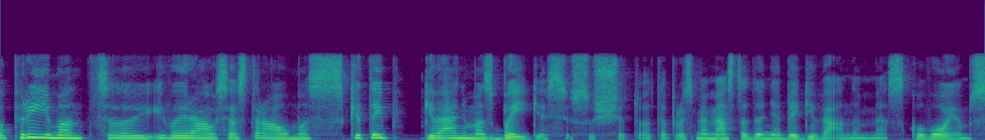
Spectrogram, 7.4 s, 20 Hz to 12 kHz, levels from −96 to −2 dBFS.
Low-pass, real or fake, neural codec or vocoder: 7.2 kHz; real; none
